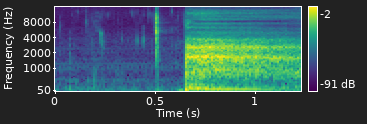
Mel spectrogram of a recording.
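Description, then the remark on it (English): A faint, brief slurp of American lager beer, then a sharp click and a long, loud, breathy exhale of satisfaction. No talking. “Tip, sip, rate.”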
